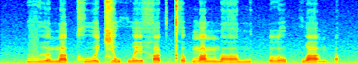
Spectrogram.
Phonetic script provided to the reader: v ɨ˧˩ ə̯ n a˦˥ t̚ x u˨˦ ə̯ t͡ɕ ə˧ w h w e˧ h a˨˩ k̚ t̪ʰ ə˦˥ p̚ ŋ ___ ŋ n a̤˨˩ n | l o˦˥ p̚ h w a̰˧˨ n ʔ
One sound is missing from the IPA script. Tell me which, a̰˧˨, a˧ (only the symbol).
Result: a˧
